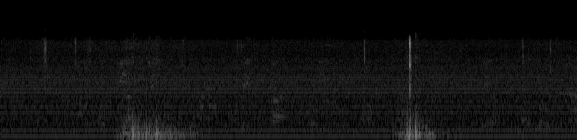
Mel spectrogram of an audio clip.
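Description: Steady low electrical mains hum, with two brief handling sounds from work on the opened phone: a soft low scuff about a second in and a sharp tap about four seconds in.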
